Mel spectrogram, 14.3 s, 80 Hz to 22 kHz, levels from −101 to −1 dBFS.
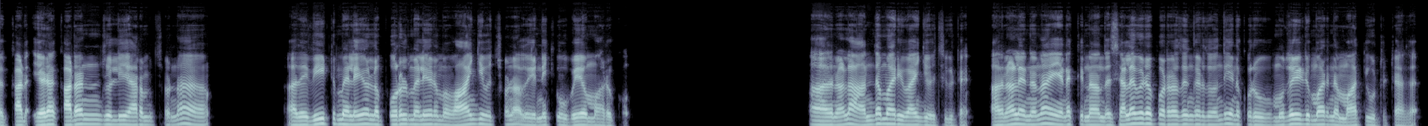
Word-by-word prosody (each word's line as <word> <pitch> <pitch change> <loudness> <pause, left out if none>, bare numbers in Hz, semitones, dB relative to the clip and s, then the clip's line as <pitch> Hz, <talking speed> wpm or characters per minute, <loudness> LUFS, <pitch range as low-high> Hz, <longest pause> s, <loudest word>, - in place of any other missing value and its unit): கடன் 120 0 +2
ஏன்னா 135 +3 +7
கடன் 145 +4 +4 0.2
சொல்லி 135 0 0
ஆரம்பிச்சோம்னா, 125 +4 -3 1.1
அதை 125 +1 +2
வீட்டு 160 0 +1
மேலயோ, 140 +2 +3
இல்ல 135 - 0
பொருள் 140 +1 +1
மேலயோ 140 +1 +2
நம்ம 125 - -2
வாங்கி 145 +5 +2
வச்சோம்னா, 125 - -4
அது 115 -1 -1
என்னைக்கும் 115 -1 -4
உபயோகமா 115 0 +1
இருக்கும். 95 -2 -9 1.9
அதுனால 125 +3 +2
அந்த 130 +5 -1
மாதிரி 150 -2 +3
வாங்கி 125 -1 0
வச்சுக்கிட்டேன். 105 -1 -9 0.2
அதுனால 135 +6 +3
என்னன்னா, 135 +5 +1
எனக்கு 135 +1 -3
நான் 120 0 +2
அந்த 120 0 -1
செலவிடப்படுறதுங்கிறது 140 -3 +1
வந்து 155 +4 -2
எனக்கு 130 -1 -6
ஒரு 125 - 0 0.2
முதலீடு 145 +2 +2
மாதிரி 135 -1 0
நான் 110 -2 -1
மாத்திவுட்டுட்டேன், 105 -4 -5
அத. - - -8
130 Hz, 155 wpm, -24 LUFS, 120-145 Hz, 1.9 s, ஏன்னா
